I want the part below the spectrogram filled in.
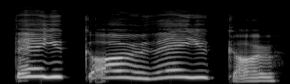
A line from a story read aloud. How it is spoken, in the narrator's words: groaned Pinny Penny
